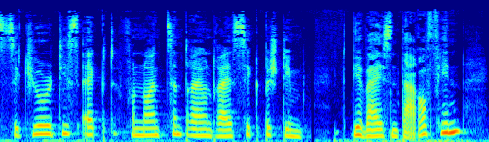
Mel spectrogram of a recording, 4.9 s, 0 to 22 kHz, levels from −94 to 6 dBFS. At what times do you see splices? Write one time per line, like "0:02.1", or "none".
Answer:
0:03.4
